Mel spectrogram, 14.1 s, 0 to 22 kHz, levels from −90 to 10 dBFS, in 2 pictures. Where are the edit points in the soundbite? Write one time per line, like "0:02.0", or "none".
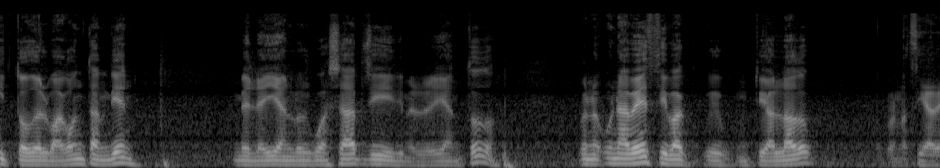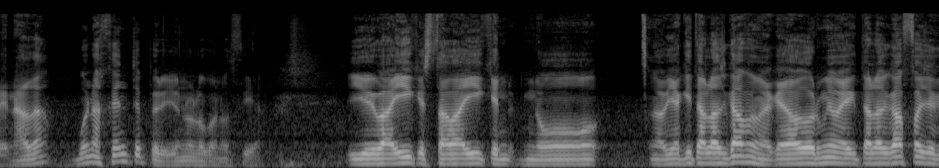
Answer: none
